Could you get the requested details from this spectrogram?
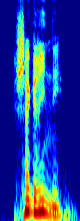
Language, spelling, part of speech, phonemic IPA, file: French, chagriner, verb, /ʃa.ɡʁi.ne/, Fr-chagriner.ogg
- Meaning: 1. to bother, worry 2. to grieve 3. to upset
